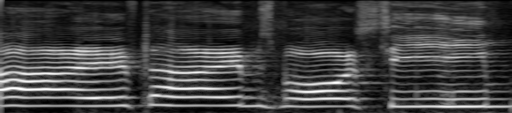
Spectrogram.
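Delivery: very high, loud alien voice, "five" stretched out. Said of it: "There's an alien who talks like that".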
